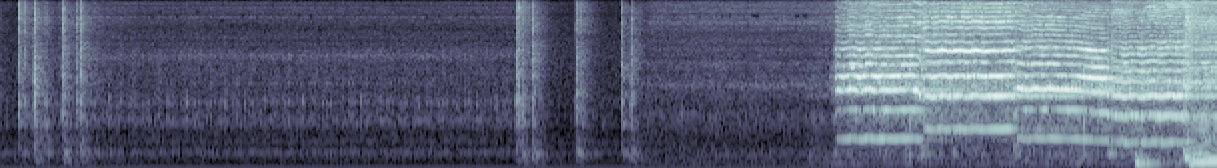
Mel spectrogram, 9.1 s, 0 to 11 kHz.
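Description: Cassette playback on a Pioneer CT-W511R double cassette deck: the blank gap between two songs on the tape, faint steady hiss and hum with a few soft clicks. About six seconds in, the next song starts loudly.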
